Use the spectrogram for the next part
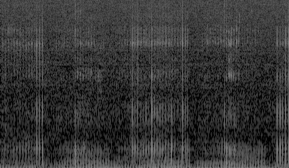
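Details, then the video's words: Manis, a pet domestic cat, purring for an ASMR recording made with an ASMR microphone: a steady low rumbling drone, broken by several short broadband rustling bursts. "ASMR cat purring ❤ Manis die aan het spinnen is"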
